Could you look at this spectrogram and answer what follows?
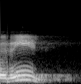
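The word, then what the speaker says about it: read: अब रीड और रेड, अब ये रीड है और ये रेड है, same spelling, different pronunciation, different tenses, application.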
